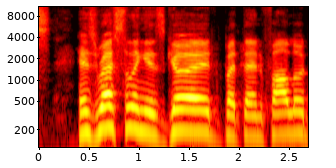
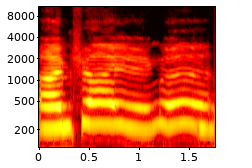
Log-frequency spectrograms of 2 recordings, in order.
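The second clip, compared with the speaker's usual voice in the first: put-on tearful promo voice, higher pitched; 5 semitones higher than usual. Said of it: "Exactly what Cody Rhodes sounds like".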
